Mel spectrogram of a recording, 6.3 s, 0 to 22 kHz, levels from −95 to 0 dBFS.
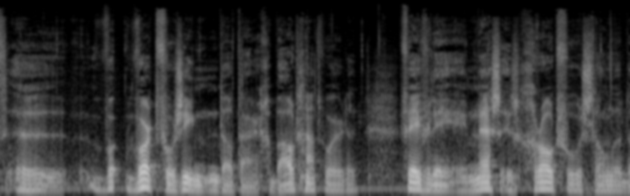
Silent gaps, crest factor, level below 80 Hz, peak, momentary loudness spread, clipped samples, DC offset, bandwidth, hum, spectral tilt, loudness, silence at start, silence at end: none; 22 dB; -50 dBFS; -10 dBFS; 14 LU; under 0.1%; under 0.1%; 19.5 kHz; none; -5 dB/octave; -32 LUFS; 0 s; 0 s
